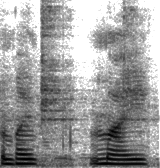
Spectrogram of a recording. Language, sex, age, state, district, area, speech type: Bodo, female, 30-45, Assam, Udalguri, rural, spontaneous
